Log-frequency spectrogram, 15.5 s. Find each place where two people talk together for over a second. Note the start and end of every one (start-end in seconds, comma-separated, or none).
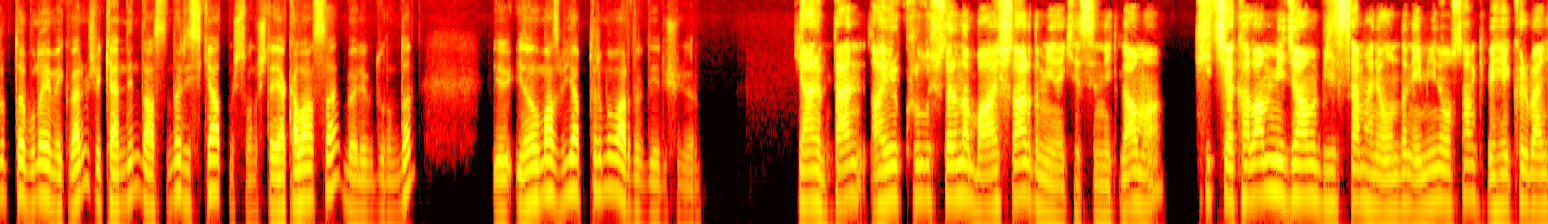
none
